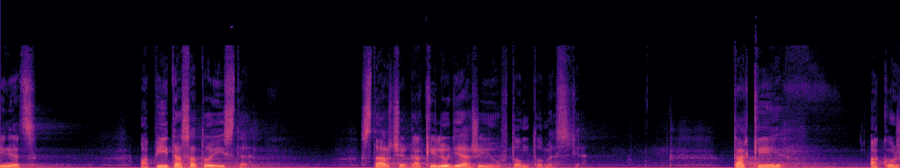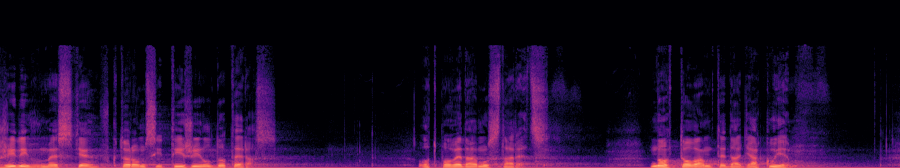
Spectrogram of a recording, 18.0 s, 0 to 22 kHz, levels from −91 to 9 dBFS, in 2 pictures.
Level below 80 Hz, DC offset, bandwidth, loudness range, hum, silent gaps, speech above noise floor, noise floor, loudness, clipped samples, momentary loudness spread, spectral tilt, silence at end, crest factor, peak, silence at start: -54 dBFS; 2%; 14 kHz; 4 LU; none; none; 37 dB; -57 dBFS; -20 LUFS; under 0.1%; 18 LU; -7 dB/octave; 0.9 s; 20 dB; -4 dBFS; 0 s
